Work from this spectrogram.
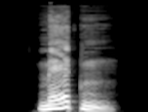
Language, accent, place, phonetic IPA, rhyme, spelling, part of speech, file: German, Germany, Berlin, [ˈmɛːtn̩], -ɛːtn̩, mähten, verb, De-mähten.ogg
- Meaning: inflection of mähen: 1. first/third-person plural preterite 2. first/third-person plural subjunctive II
